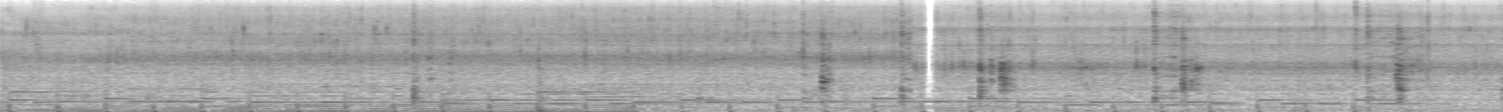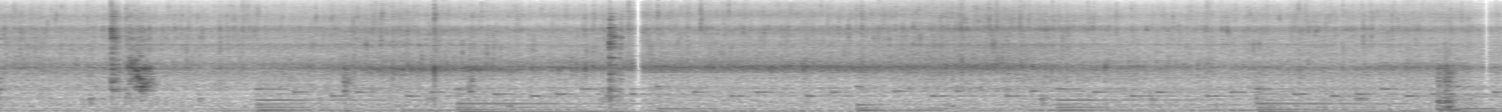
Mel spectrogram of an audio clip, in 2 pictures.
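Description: Rice and vegetables sizzling as they fry in a large metal pot, with a slotted metal spoon scraping and knocking against the pot every so often as the mixture is stirred.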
